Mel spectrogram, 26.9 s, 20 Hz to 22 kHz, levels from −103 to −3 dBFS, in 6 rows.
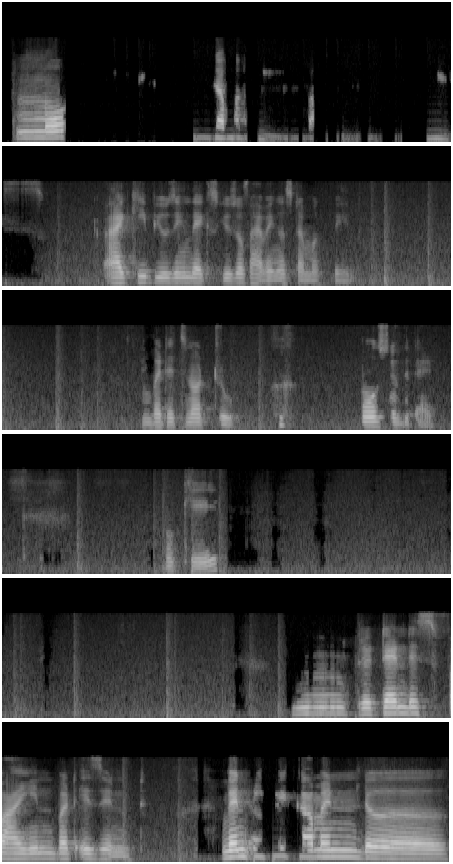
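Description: Right at the start, 0 to 0.11 s, the room tone drops by about 40 dB for a split second. That's background gated by the echo canceller: it hears the loudspeaker going and clamps the mic hard. It does it again at 3.55 to 3.95 s (about 40 dB), at 15.75 to 16.73 s (about 21 dB, dipping for less than half a second in total), at 20.29 to 20.4 s (about 17 dB) and at 24.43 to 24.65 s (about 16 dB). The background just ducks and comes back each time the canceller lets go.

From 0.6 to 4.88 s the talker keeps dipping, down by something like 40 dB at worst and for around three seconds in total. That's speech suppressed in double talk, likely because both ends were talking and the canceller couldn't separate the local voice from the echo, so it pulled everything down. Shorter, shallower bouts follow at 20.85 to 21.54 s, down roughly 15 dB, and at 24.65 to 25.61 s, down around 25 dB.

At 1.98 to 3.15 s and again at 24.38 to 25.05 s there's a second voice underneath, roughly 15 dB below the talker. 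That's the other side's voice leaking through, likely loudspeaker playback the canceller didn't fully strip from the mic. Nothing is heard above 8 kHz anywhere in the clip, which fits a G.722 call at 64 kbps.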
